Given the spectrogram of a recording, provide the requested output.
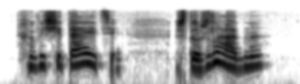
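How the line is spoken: Laughing. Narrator (Russian): рассмеялась Шеба

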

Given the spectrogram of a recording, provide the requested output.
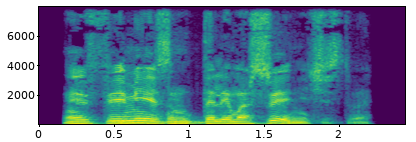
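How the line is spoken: Grumbling. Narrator (Russian): проворчал Кол

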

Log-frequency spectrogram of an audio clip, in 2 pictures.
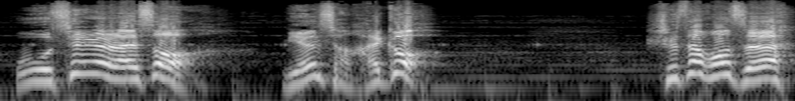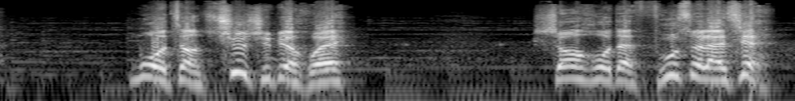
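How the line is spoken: Loud over battle cries. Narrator (Chinese): 在雄浑动魄的喊杀声中，石庭云高声道

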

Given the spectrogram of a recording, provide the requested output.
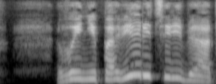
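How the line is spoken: Chuckling. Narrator (Russian): хохотнула Валя

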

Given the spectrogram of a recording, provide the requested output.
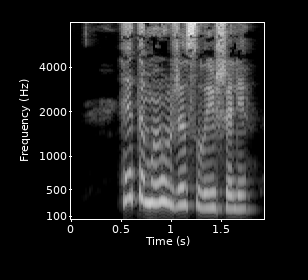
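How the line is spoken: Ringing laugh. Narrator (Russian): звонко засмеялась Элизабет

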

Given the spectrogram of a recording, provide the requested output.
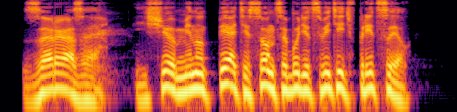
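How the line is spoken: Grumbling. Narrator (Russian): проворчал майор

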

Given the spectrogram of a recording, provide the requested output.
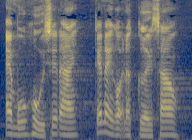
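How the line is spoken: Displeased loud shout. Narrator (Vietnamese): Hắc Viêm Triệt không vui vừa lông mày nhíu, hét lớn

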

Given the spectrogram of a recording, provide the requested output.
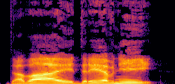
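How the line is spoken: Shouted. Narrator (Russian): закричал Джирики

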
